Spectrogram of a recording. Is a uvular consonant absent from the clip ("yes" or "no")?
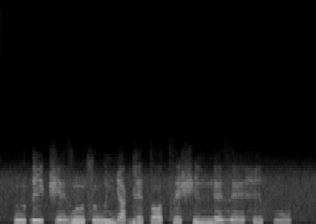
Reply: yes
